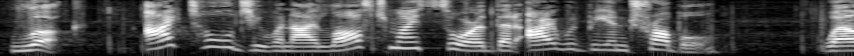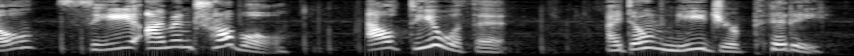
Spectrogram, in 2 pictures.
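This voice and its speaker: High-voiced, prickly young girl knight. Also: very animated, moderate pace, sharp tone, full character voice. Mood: defensive, curt. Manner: brusque, defensive. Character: proud, curt, prickly teenage girl knight squire. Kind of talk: audio drama acting.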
